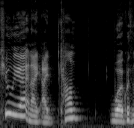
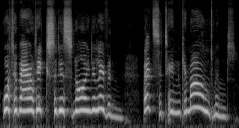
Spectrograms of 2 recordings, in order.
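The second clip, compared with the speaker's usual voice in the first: high, loud character voice; challenging Harry; 7 dB louder than usual. Acted. Harry challenging the Reverend with scripture, insistently. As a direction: pipe up with an objection.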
